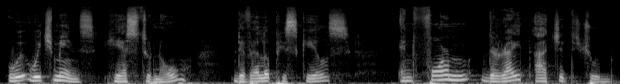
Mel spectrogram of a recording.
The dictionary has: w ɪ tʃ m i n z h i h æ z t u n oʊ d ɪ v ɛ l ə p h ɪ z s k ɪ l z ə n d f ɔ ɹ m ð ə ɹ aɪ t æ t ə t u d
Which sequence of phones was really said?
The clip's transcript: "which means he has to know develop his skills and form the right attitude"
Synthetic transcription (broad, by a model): w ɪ tʃ m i n s h i h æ s t u n oʊ d ɪ v ɛ l ə p h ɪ s k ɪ l s ə n d f ɔ ɹ m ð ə ɹ aɪ t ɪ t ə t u d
